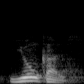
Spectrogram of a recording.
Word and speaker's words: Junkers: However, there was a strong business group in Prussia known as Junas. It is written junkers but they pronounced pronounce it junas that saw the importance of a united German market.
